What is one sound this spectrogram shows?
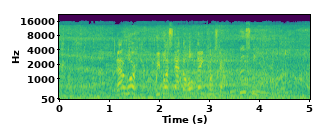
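A man calls out with urgency.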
